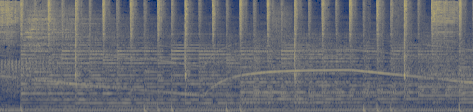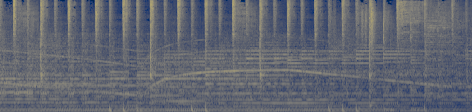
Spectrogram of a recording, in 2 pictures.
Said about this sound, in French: Et on court pendant vraiment très longtemps, j'ai l'impression, au moins une dizaine de minutes avec les voitures des gendarmes euh, qui nous poursuivent hein, avec des pimpons, pimpons et tout.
